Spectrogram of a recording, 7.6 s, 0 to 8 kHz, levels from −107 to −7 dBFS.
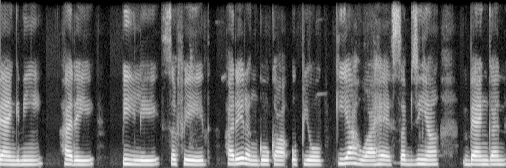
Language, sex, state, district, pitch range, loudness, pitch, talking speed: Hindi, female, Uttar Pradesh, Jyotiba Phule Nagar, 195-215 Hz, -16 LUFS, 200 Hz, 110 wpm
